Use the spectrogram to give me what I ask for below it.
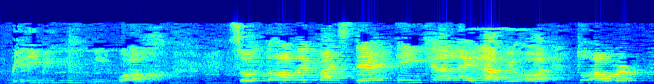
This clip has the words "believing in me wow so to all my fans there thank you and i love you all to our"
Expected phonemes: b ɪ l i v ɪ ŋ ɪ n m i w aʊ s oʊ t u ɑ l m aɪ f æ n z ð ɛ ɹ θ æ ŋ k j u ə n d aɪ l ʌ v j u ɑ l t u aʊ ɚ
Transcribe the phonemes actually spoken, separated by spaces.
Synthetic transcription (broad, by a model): b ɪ l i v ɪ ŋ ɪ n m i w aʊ s oʊ t u ɑ l m aɪ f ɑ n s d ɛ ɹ t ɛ ŋ k j u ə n aɪ l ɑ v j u ɑ l t u aʊ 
